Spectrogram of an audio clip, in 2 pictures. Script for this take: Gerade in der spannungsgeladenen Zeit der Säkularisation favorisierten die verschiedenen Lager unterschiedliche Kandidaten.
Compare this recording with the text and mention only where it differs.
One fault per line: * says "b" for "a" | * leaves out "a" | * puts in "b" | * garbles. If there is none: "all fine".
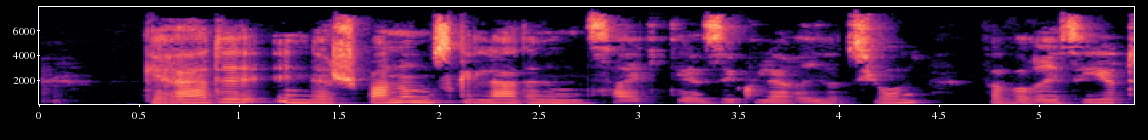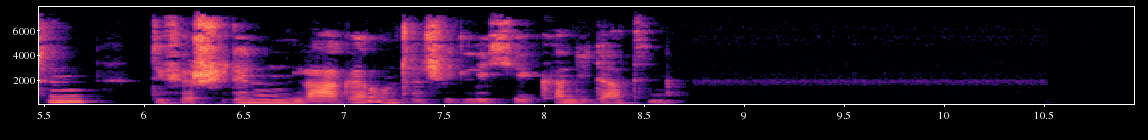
all fine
